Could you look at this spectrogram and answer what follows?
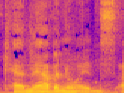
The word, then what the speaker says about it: cannabinoids: They're chock full of premium CBD and full spectrum of active cannabinoids. I always say that wrong. – Cannabinoids. – Cannabinoids. – Oh, really? – Cannabinoids. – I always said cannabinoids.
